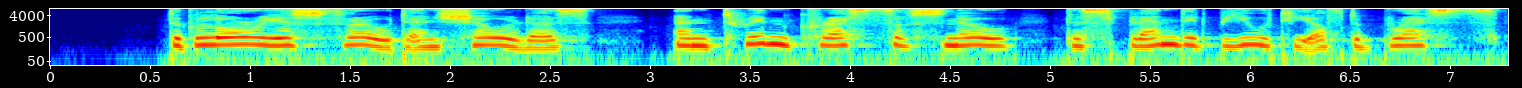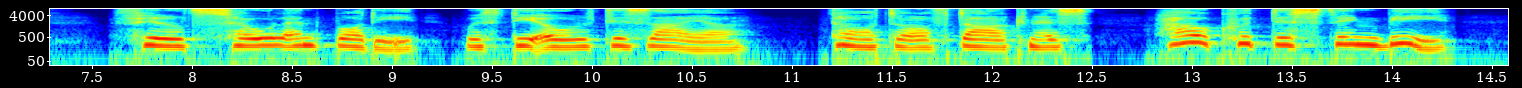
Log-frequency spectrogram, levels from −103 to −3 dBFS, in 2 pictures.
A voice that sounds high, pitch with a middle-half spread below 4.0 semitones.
Yes: high, 220 Hz; average, 2.9 semitones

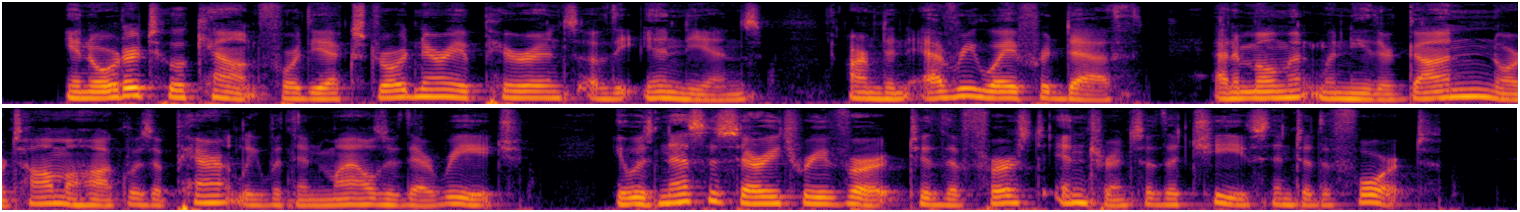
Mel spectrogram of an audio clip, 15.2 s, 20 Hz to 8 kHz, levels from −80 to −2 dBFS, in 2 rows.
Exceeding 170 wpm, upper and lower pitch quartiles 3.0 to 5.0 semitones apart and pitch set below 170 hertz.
Yes: average, 185 wpm; average, 3.7 semitones; low, 135 Hz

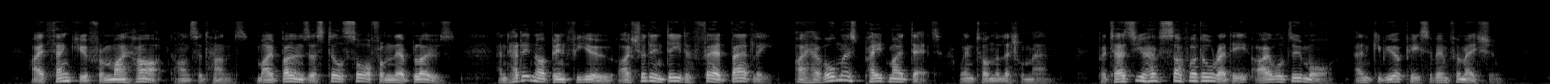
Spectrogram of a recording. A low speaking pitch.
Yes: low, 120 Hz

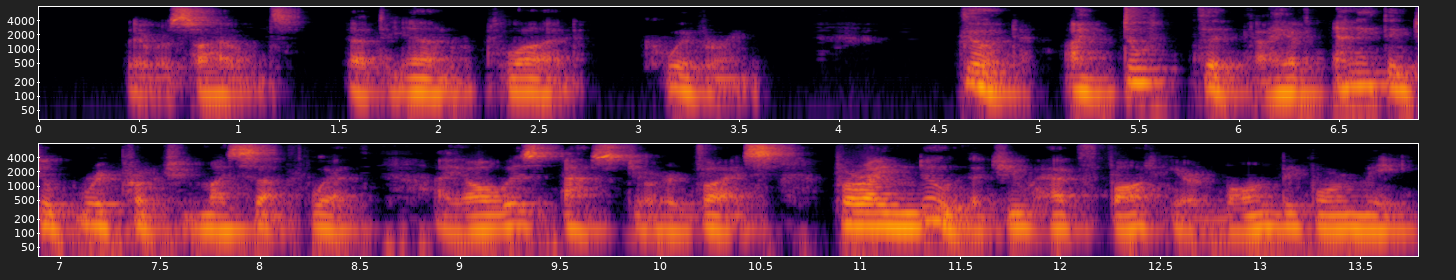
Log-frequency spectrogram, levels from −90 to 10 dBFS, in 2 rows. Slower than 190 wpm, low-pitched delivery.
Yes: average, 145 wpm; low, 120 Hz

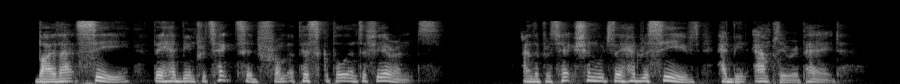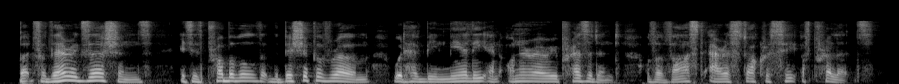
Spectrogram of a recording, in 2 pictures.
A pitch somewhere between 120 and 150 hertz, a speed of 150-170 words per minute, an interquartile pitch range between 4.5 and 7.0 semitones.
No: low, 135 Hz; average, 155 wpm; average, 3.6 semitones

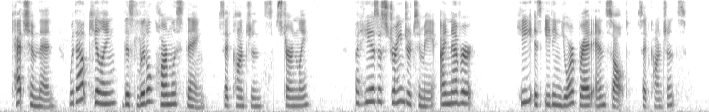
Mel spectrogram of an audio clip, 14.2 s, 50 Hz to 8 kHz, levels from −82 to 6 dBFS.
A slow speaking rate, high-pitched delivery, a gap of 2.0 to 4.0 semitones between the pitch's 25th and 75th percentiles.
No: slow, 130 wpm; very high, 255 Hz; average, 5.0 semitones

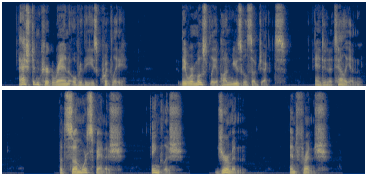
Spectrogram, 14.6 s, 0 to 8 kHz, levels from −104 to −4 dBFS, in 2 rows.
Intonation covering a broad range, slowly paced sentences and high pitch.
No: wide, 7.6 semitones; slow, 95 wpm; low, 115 Hz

